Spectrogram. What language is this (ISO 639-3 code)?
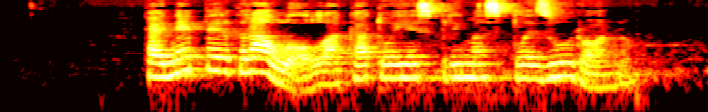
epo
